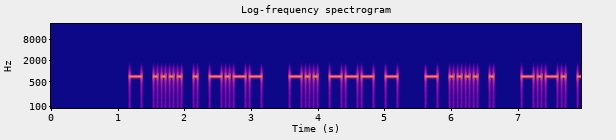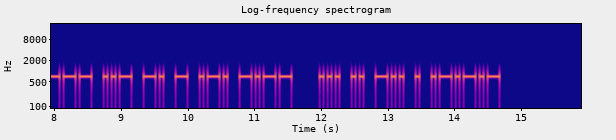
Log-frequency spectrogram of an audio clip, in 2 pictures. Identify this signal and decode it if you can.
Morse code, heard as a keyed tone, about 20 wpm, 700 Hz. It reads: THEY DOT THE COUNTRYSIDE.
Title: Sentences from Top 1500 Words 20wpm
